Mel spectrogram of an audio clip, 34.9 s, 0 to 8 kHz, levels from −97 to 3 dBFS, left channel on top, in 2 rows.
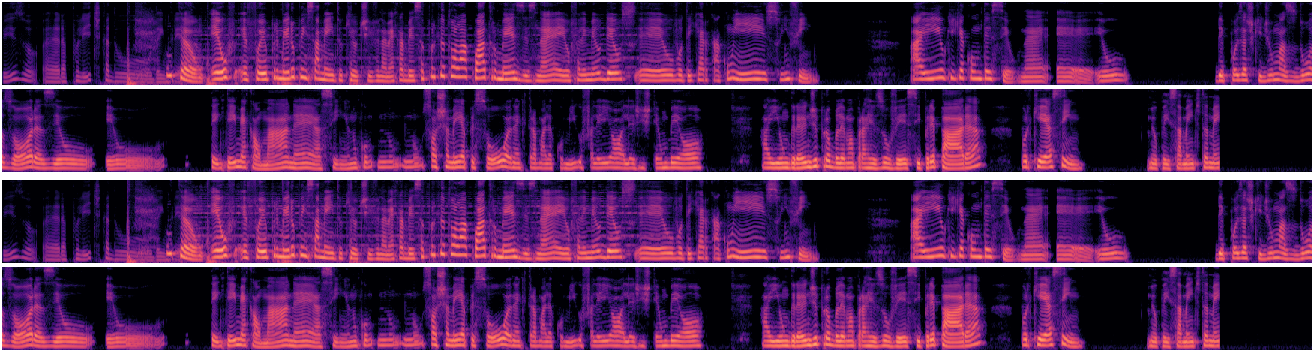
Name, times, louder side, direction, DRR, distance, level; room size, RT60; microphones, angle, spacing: voice 1, 0.0-2.7, equal, 25° left, 6.3 m, -50 dB
sound 1, 1.4-7.3, right 1 dB, 40° right, 2.0 m, -45 dB
voice 2, 1.8-10.9 12.1-15.0 16.2-19.6 20.2-26.8 27.6-30.6 31.1-31.9 32.7-33.7, equal, 10° right, 0.8 m, -27 dB
Bowed string instrument, 2.4-9.1, right 4 dB, 90° right, 4.2 m, -56 dB
head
